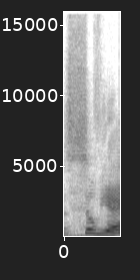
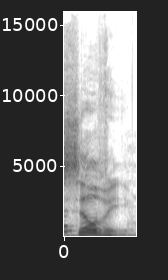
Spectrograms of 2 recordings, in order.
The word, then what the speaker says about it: Sylvie: studio films into everything upcoming films include a Sylvia is that how you pronounce it Sylvie Sylvie Sylvie starting Tessa Thompson and just announced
